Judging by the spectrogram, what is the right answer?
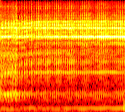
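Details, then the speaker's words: Washing machine three-phase brushless motor driven by a simple transistor circuit, original single coil (not rewired), at slightly higher RPM: steady high-pitched whine over a low hum, a bit noisier; waveform shows ringing from the single coil. Normal running. "a little bit higher RPMs and it's a little bit noisier, but you can see the waveform has changed a lot."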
